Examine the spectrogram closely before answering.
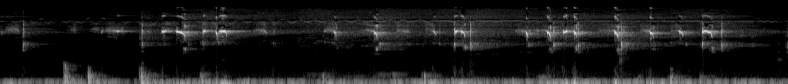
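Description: Dry-erase marker squeaking on a whiteboard as Chinese characters are written: a run of short, high chirps in quick irregular clusters, one per stroke, with a few faint taps of the marker on the board.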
